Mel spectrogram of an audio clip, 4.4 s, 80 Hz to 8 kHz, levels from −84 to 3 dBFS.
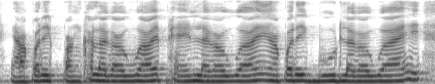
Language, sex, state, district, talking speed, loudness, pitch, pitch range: Hindi, male, Bihar, Purnia, 250 wpm, -18 LUFS, 195 Hz, 185-205 Hz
